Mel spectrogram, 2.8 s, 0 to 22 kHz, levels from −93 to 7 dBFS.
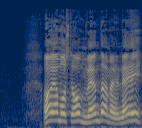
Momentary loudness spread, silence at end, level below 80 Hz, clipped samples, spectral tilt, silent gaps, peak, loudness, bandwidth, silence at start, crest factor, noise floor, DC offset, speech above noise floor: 3 LU; 0 s; -68 dBFS; under 0.1%; -3 dB/octave; none; -8 dBFS; -24 LUFS; 16.5 kHz; 0.85 s; 18 dB; -71 dBFS; under 0.1%; 47 dB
